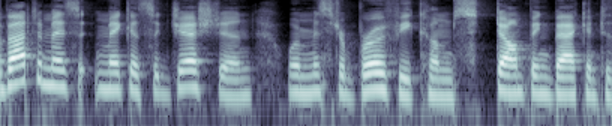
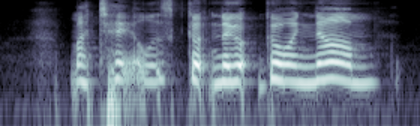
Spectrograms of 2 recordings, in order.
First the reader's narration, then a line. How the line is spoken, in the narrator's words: sobs Gwendol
